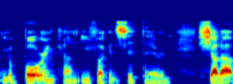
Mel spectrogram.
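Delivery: ordinary delivery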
